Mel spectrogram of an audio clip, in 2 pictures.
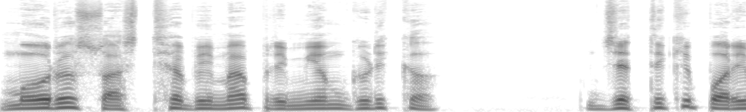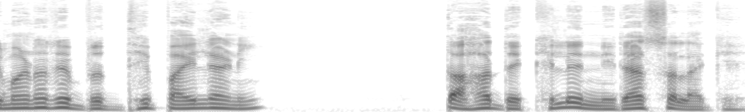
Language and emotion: Odia, sad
